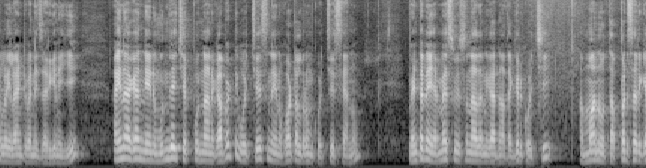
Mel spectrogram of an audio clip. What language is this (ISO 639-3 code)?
tel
